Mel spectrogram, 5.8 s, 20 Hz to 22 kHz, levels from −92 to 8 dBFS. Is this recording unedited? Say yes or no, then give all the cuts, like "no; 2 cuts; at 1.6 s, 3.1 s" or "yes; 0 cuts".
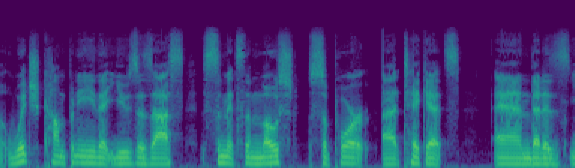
no; 1 cut; at 3.8 s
